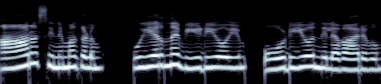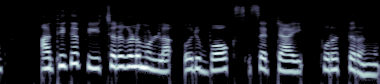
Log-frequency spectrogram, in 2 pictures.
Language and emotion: Malayalam, neutral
